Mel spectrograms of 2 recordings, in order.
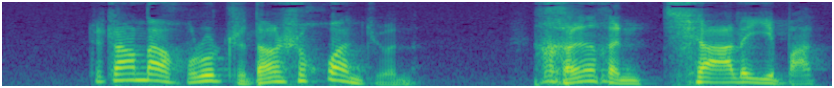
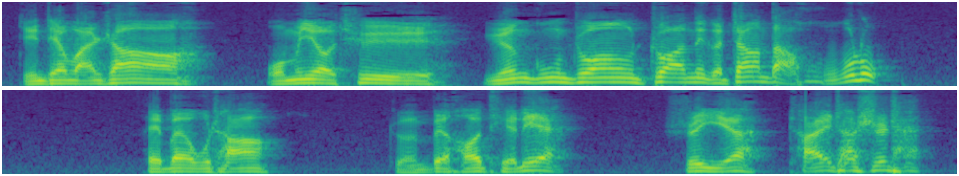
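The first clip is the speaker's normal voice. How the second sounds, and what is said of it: Stern, commanding character voice. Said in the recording (Chinese): “一个威严的声音说道”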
